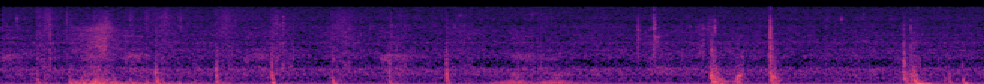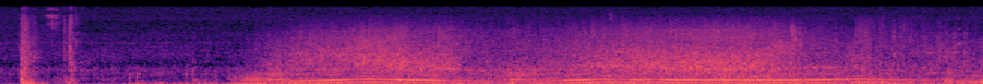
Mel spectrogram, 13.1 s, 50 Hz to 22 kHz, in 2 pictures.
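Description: A vehicle is driven in the video game Far Cry 3: scattered clattering knocks and bumps at first, then a steady engine drone with a wavering, rising and falling pitch that holds to the end, with no talking.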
